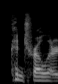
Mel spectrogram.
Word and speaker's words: Comptroller: numbers thanks again to controller mendoza for coming on you can go to her office's website illinoiscontroller.gov and remember that's spelled like comp troller to check out her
